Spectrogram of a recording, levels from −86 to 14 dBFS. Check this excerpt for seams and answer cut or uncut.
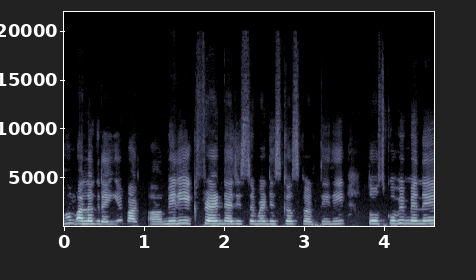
cut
